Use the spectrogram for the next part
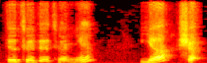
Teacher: so talu is the sthana for ikara chavarga ya and sha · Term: तालु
